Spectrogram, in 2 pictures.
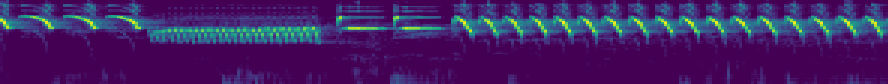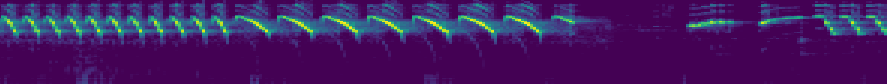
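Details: Canary singing at length as a master recording for stimulating silent birds. Quick falling whistles and a coarse buzz lead into a long, very rapid trill that slows into separate slurred whistles, then a short pause and scattered high notes.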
